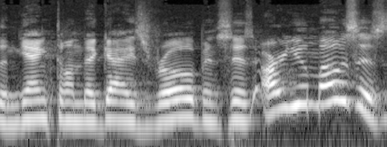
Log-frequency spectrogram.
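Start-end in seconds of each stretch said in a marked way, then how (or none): 1.7-2.6 very high-pitched, insistent question; exasperated demand. Retold or imitated. Bush yanks on the guy's robe, exasperated high-pitched demand. Third ask, yanking the robe.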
